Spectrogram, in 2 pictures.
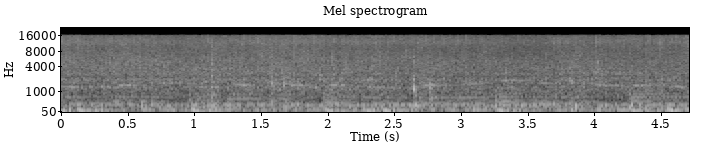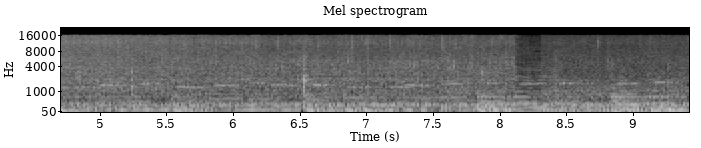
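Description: Tomato chunks and fish balls sizzling in a nonstick frying pan while a wooden spatula stirs them, with a few sharp knocks of the spatula against the pan.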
